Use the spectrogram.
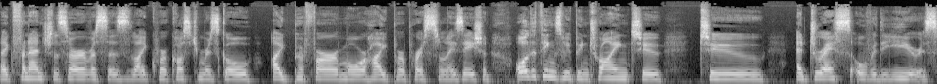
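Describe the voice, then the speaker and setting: With an Irish accent, a woman talks at a moderate pace and medium pitch with fairly even intonation, on a very clean recording with a silent background. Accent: Irish (Clare). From Ireland, Ennis, County Clare. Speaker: technology executive. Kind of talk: interview. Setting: studio.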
